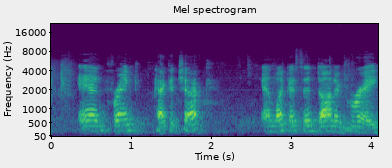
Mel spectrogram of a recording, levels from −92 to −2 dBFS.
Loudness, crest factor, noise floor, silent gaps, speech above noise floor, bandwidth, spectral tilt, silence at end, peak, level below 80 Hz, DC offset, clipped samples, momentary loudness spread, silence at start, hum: -25 LUFS; 18 dB; -55 dBFS; none; 30 dB; 7.2 kHz; -4.5 dB/octave; 0 s; -8 dBFS; -80 dBFS; under 0.1%; under 0.1%; 10 LU; 0.1 s; none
